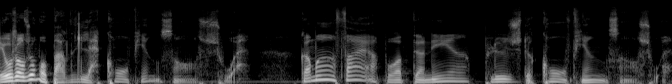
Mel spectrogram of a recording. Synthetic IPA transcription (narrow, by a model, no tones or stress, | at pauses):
eoʒʊʁd̪zɥiɔ̃vapaʁled̪əlakʰɔ̃fjɑ̃sɑ̰̃swa̰ | kɔmɑ̃fɛːʁpuʁɔp̚t̪əniːʁpʰlʏsd̪əkʰɔ̃ːfjɑ̃ːsɑ̰̃swa̰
